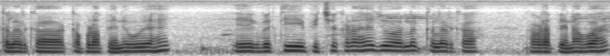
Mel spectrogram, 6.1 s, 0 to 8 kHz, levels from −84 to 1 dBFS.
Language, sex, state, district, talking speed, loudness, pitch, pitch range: Hindi, male, Odisha, Malkangiri, 185 wpm, -18 LUFS, 170 Hz, 160-195 Hz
